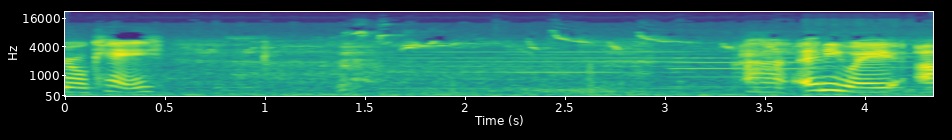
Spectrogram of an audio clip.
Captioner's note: birds chirping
